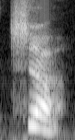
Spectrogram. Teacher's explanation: फिर ये इसको बोलते हैं मूर्धन्य सा, क्योंकि इसको बोलते समय जीभ हमारे मुंह के मूर्धा अंग से स्पर्श होता है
